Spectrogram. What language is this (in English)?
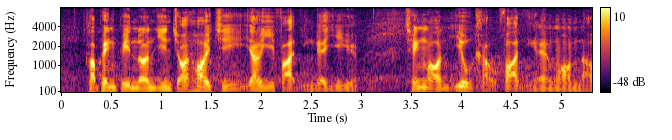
Cantonese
